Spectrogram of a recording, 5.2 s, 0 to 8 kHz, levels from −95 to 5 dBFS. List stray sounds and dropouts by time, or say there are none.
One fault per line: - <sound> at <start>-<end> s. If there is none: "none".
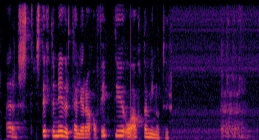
- throat clearing at 4.4-5.1 s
